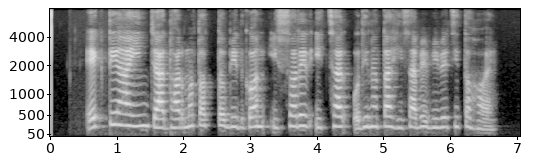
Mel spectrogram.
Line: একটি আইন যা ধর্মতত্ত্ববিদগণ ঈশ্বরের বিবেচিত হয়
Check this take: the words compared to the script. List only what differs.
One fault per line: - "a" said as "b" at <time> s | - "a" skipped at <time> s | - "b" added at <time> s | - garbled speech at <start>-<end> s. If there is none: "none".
- "ইচ্ছার অধীনতা হিসাবে" added at 4.0 s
